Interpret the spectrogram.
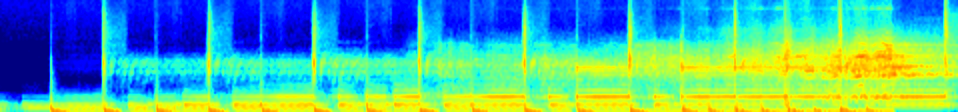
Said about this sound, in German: Äh, vorher gibt es eine kurze Musikpause.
